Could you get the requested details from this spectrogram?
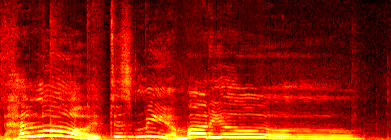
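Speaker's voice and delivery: very high, swooping sing-song, name drawn out. Saying hello as a joke at the start: Mario voice. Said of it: "You just said hello like Mario".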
